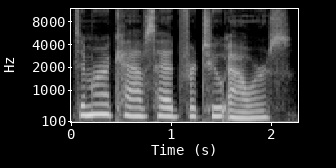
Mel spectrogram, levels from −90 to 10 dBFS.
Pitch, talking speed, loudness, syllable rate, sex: 235 Hz, 185 wpm, -15 LUFS, 4.3 syllables/s, female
